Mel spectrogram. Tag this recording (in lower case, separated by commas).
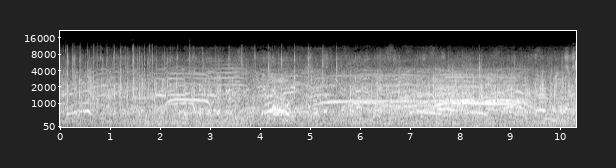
outside, urban or man-made, speech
